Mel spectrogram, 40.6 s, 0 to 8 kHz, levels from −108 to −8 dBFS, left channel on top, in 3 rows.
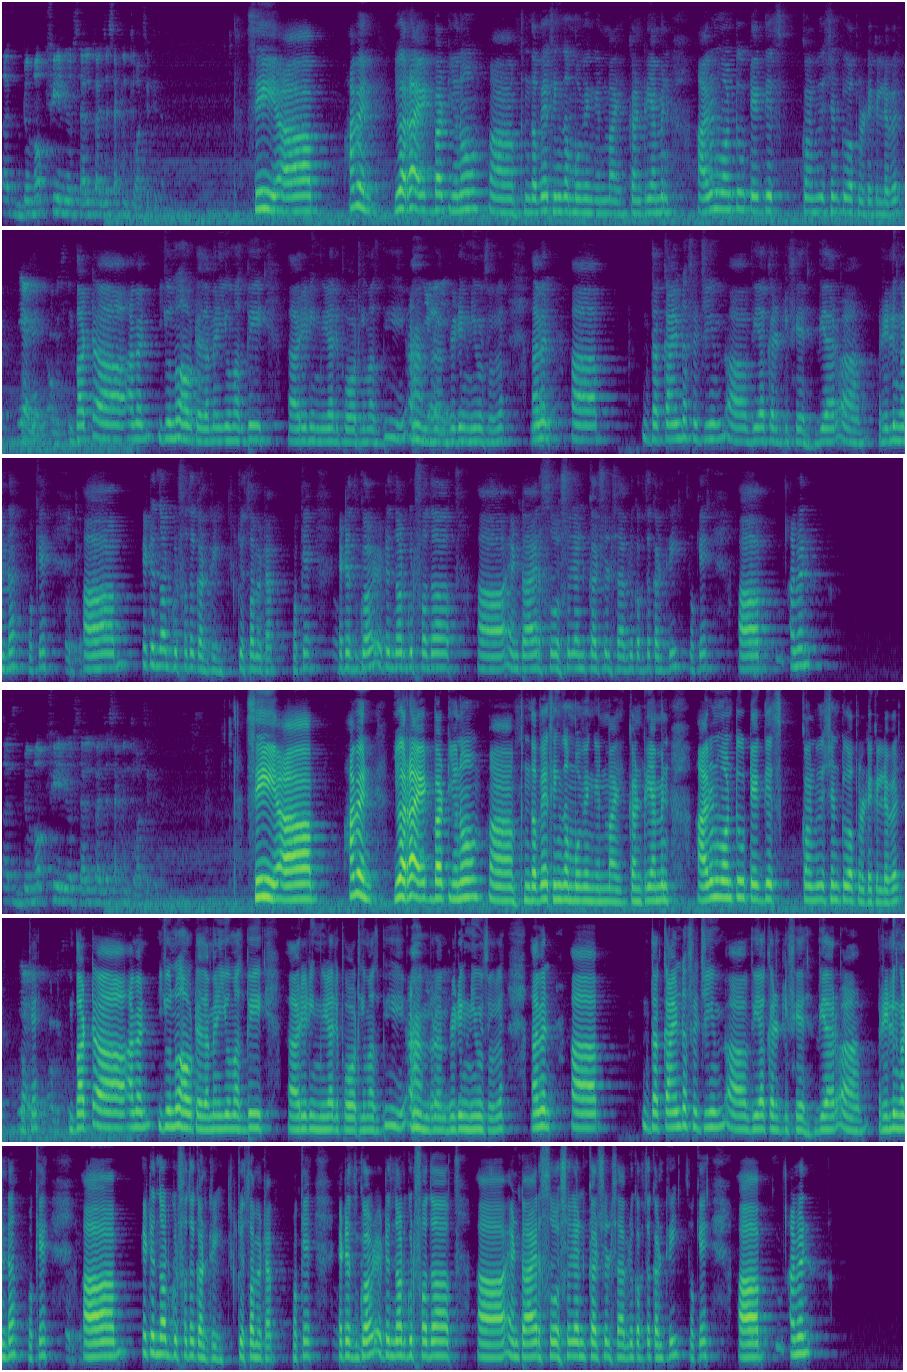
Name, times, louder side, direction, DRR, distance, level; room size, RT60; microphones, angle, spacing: voice 1, 0.0-2.6 13.8-14.6 19.8-20.3 21.5-21.8 28.0-28.2 32.0-32.2 38.3-38.4, left 1 dB, 60° left, 1.5 m, -53 dB
sound 1, 1.5-15.5, equal, 20° left, 1.0 m, -59 dB
voice 2, 3.7-4.8 5.1-11.7 12.0-13.5 14.0-14.1 14.6-21.8 22.1-22.5 23.2-27.8 28.3-31.2 31.5-31.8 32.1-33.9 34.2-38.5 38.9-39.2, right 9 dB, 85° right, 0.3 m, -35 dB
9.4 x 5.7 x 5.2 m
head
